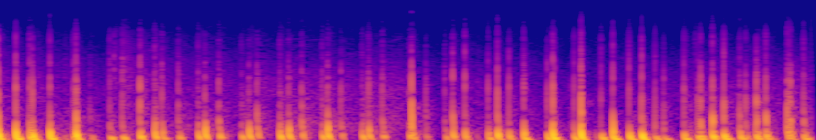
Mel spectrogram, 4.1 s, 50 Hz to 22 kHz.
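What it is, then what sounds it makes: Plastic flying disc. A hollow, thin-walled cream plastic disc golf disc with a teal rim and a printed drawing, about 20 cm across, is held in both hands in front of the microphone and rapidly tapped and gripped with the fingertips. About 25 quick, dull, hollow thuds come in an uneven stream, low and boomy with a brief bright click on top. Each dies away almost at once with no ring.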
